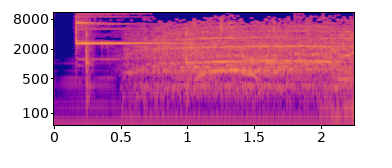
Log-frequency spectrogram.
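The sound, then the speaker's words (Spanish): A single bright ding from a small bell rings out clearly, its clear tone lingering and slowly fading while a steady wash of background noise, like a crowd, rises beneath it. “Al oír la campanilla, serás una actriz recogiendo el premio a toda tu carrera.”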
